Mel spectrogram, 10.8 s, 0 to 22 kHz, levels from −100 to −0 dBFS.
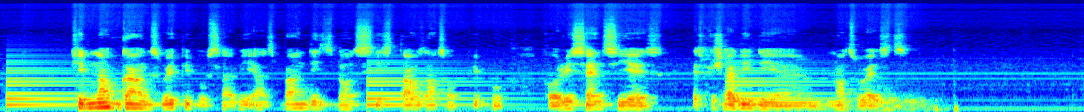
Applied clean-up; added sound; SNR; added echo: none; Piano; 11 dB; none.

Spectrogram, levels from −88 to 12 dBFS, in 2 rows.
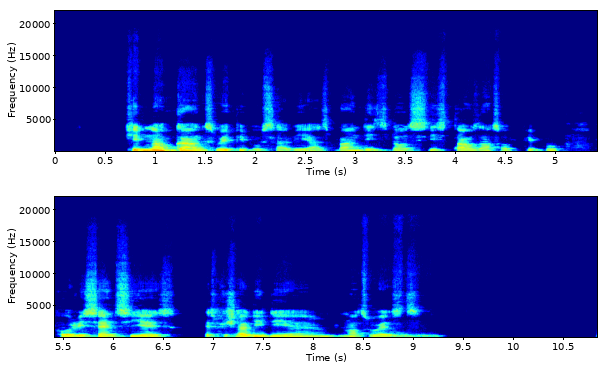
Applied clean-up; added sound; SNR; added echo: neural mask model Resemble Enhance denoiser.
